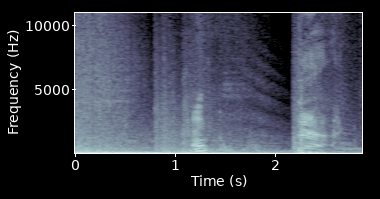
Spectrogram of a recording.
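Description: Gunfire and combat explosions in the video game Mass Effect come in bursts and booms, mixed with other game sounds and heard close and fairly loud.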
